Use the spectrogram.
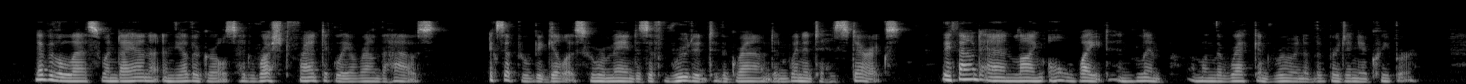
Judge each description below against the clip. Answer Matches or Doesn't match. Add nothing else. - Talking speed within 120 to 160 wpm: Doesn't match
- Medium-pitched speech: Matches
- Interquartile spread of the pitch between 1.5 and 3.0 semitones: Matches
